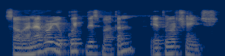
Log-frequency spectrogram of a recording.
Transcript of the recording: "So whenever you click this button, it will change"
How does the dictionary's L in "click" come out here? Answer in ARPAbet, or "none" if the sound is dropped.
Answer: W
